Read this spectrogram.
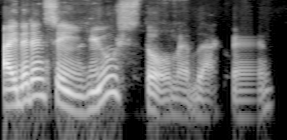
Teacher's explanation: i put my emphasis on you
